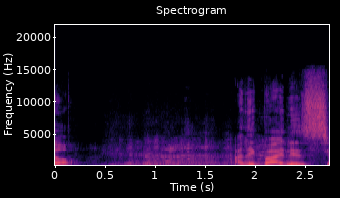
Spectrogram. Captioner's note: laughter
